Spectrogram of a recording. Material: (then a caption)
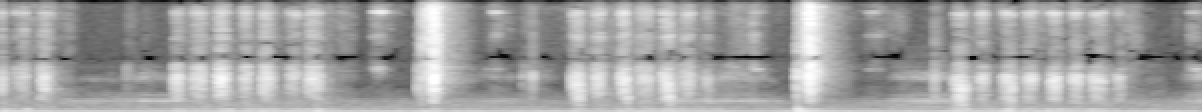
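Coated paper. A round black plastic scraper rubs across the scratch-off grid of a thin coated-paper Recompensa scratch card lying flat on black cloth. The result is a run of quick, papery scratching strokes with a few louder, brighter swipes, all over a steady low hum.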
